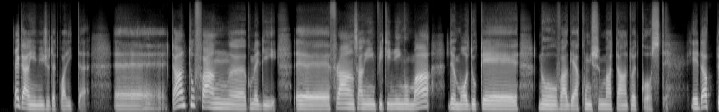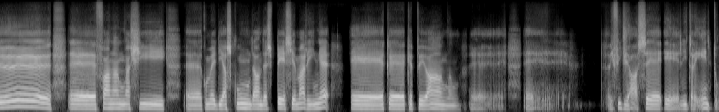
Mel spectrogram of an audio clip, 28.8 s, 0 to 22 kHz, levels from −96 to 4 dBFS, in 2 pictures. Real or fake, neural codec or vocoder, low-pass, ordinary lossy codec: fake; autoencoder, 48 kHz, 32 numbers a frame, DAC-VAE, trained on Japanese speech; 19.8 kHz; none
